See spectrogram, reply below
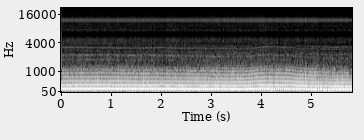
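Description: A high steady motor whine shifts slightly with throttle and has a faint rough edge; it fits a worn motor bearing.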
